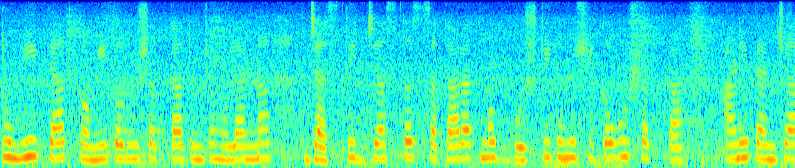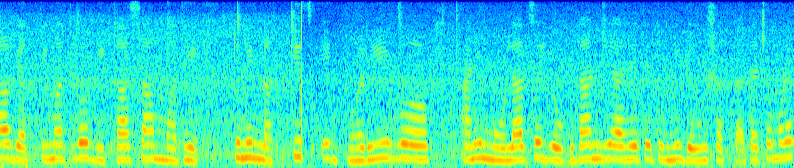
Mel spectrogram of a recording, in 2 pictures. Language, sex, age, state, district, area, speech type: Marathi, female, 45-60, Maharashtra, Thane, urban, spontaneous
